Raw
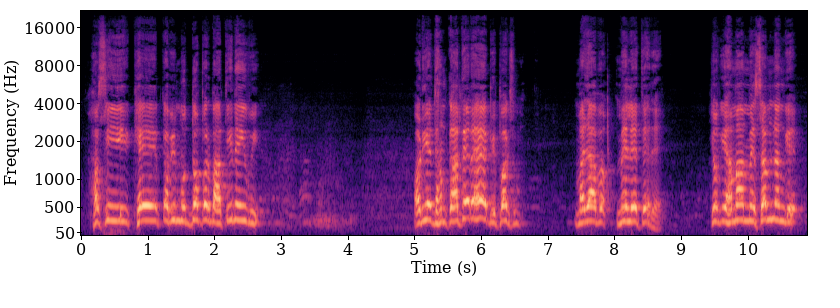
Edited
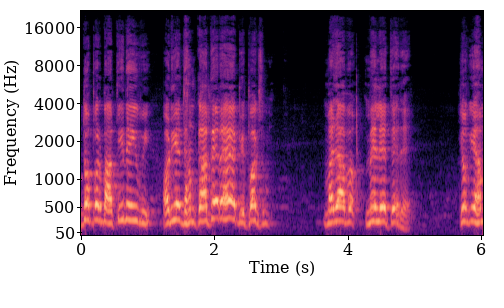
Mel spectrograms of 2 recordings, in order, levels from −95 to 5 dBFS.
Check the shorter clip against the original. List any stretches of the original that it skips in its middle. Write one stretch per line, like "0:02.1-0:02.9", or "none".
0:02.7-0:04.8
